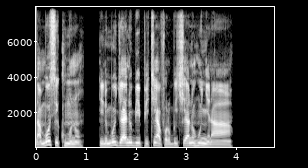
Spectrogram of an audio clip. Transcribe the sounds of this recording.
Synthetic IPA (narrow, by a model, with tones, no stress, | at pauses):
nã˨mo˦se˨kʰũ˨m˨nʊ̃˨ | d̥i˨nɪ̃˨˦mo˦d͡ʑᶣa˨˦nʊ̃˦bi˦pʰɪ˨tʰɪ̃˦a˨fɔ˨ɾbu˦t͡ɕʰi˦a˦nʊ̃˦ɦʊ̃˦ɲĩ˨nãː˦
